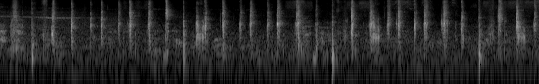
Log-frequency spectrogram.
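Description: Human beatboxing: a rapid, uneven run of mouth clicks, pops and hisses, several a second.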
